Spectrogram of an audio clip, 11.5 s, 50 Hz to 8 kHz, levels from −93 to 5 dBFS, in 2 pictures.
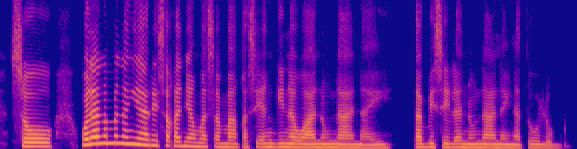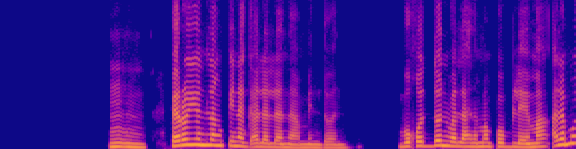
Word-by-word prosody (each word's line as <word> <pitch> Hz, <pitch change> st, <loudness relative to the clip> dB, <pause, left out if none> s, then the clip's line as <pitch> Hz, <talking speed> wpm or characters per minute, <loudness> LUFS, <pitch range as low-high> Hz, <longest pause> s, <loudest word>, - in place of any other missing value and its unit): So 215 Hz, -2 st, +3 dB, 0.2 s
wala 345 Hz, +5 st, +8 dB
naman 380 Hz, -1 st, +3 dB
nangyari 300 Hz, -6 st, +4 dB
sa 255 Hz, 0 st, -2 dB
kanyang 225 Hz, -3 st, 0 dB
masama 190 Hz, -2 st, -3 dB
kasi 180 Hz, +2 st, -8 dB
ang 185 Hz, 0 st, -4 dB
ginawa 175 Hz, -2 st, 0 dB
no'ng 170 Hz, 0 st, -1 dB
nanay, 155 Hz, -1 st, -4 dB, 0.2 s
tabi 180 Hz, 0 st, -1 dB
sila 175 Hz, -1 st, -4 dB
no'ng 165 Hz, -1 st, -2 dB
nanay 165 Hz, -1 st, -2 dB
natulog. 155 Hz, -1 st, -7 dB, 1.3 s
Mm. 195 Hz, -4 st, -1 dB, 0.2 s
Pero 250 Hz, +4 st, +5 dB
'yun 300 Hz, -1 st, +5 dB
lang 275 Hz, -2 st, +3 dB
pinag-alala 190 Hz, -7 st, -3 dB
namin 160 Hz, -1 st, -4 dB
do'n, 150 Hz, 0 st, -8 dB, 0.6 s
bukod 215 Hz, +2 st, -1 dB
do'n 265 Hz, -1 st, +3 dB
wala 210 Hz, -3 st, 0 dB
namang 205 Hz, 0 st, -3 dB
problema. 195 Hz, 0 st, -1 dB
Alam 310 Hz, +9 st, +3 dB
190 Hz, 155 wpm, -22 LUFS, 170-235 Hz, 1.3 s, wala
